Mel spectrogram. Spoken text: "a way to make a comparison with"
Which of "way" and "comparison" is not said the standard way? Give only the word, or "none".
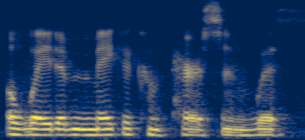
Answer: none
